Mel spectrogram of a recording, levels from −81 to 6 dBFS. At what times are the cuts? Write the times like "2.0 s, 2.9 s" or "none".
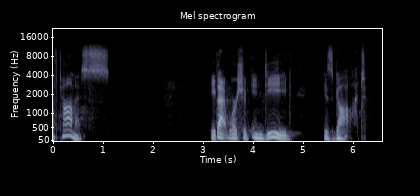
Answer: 3.3 s, 3.9 s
